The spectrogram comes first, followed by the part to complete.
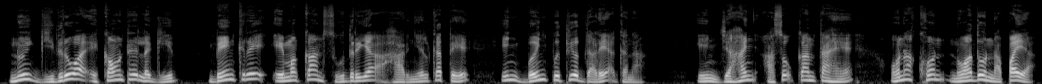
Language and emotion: Santali, surprised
